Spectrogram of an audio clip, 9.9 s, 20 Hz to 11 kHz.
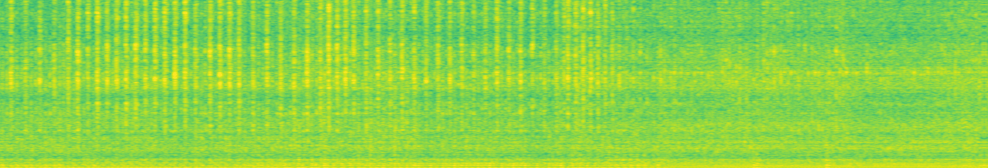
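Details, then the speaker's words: Husqvarna ST124 24-inch snowblower with 212cc engine, which the owner says is set very lean from the factory: engine speed surges up and down with rapid irregular exhaust pops. "well, as you can see, she is running. You can still hear the popping noise."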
